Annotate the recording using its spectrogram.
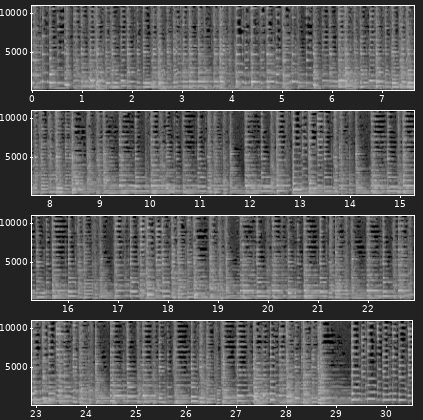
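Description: Acoustic A-style mandolin picked with a flatpick, playing a fast fiddle-tune melody of quick single notes.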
